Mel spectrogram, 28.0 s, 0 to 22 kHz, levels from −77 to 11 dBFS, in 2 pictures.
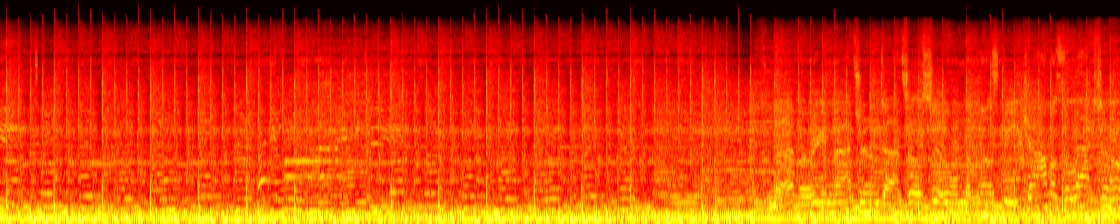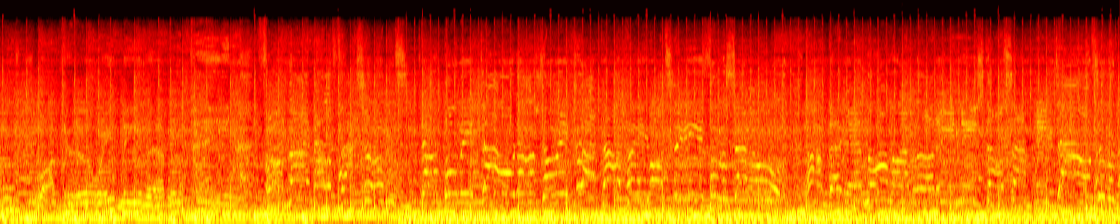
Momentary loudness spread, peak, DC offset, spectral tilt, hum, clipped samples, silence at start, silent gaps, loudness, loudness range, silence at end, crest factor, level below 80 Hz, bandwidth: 3 LU; 0 dBFS; under 0.1%; -5 dB/octave; none; under 0.1%; 0 s; none; -12 LUFS; 2 LU; 0 s; 10 dB; -16 dBFS; 16 kHz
